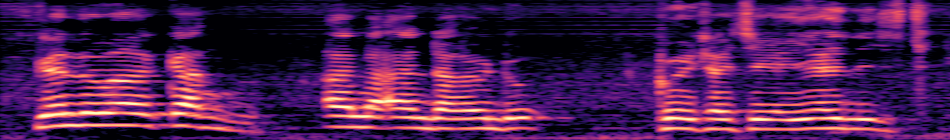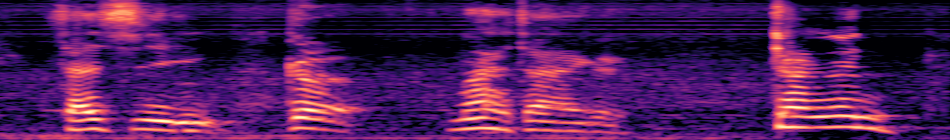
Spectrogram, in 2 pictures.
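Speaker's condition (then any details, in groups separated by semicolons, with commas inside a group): Cerebral palsy; physical disability, birth complications; present since birth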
